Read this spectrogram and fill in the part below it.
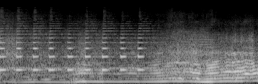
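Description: A car engine stutters in rapid, even pulses.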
